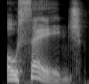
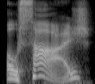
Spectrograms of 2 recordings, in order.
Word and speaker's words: Osage: was now I know how to say it osage but if you if you say it Asajj then you take the raw sausage exit and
